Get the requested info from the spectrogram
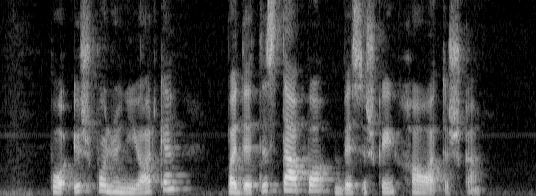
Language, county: Lithuanian, Kaunas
